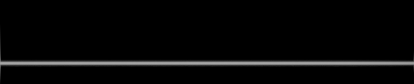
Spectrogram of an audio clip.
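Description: A steady, unbroken electronic beep: one pure tone held at a single pitch, like a test tone.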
